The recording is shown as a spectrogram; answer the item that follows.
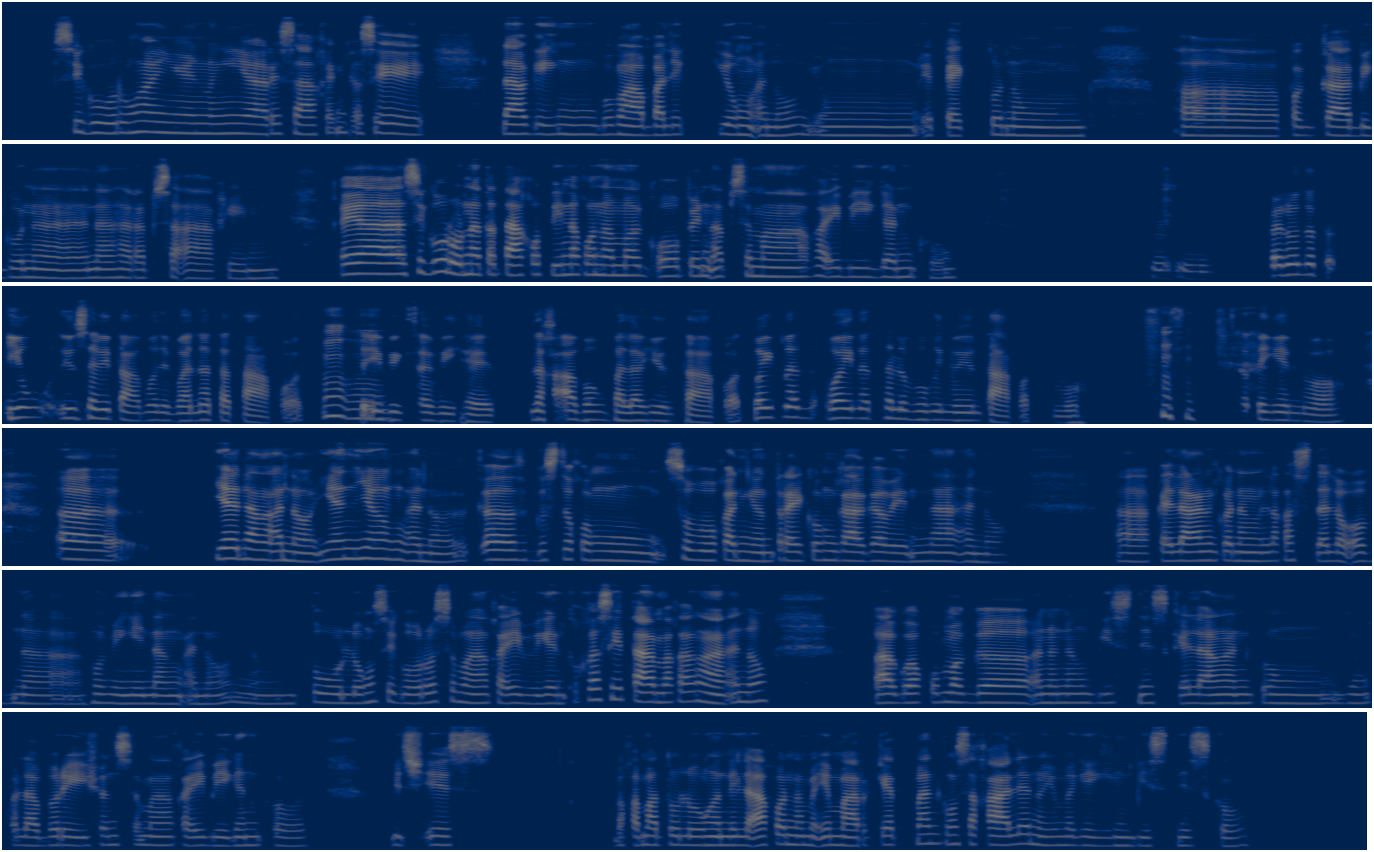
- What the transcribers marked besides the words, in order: tapping; chuckle; other background noise; other noise
- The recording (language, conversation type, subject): Filipino, advice, Paano mo haharapin ang takot na magkamali o mabigo?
